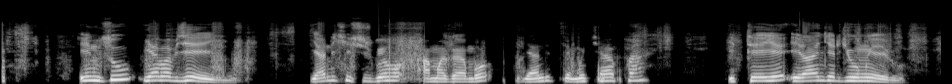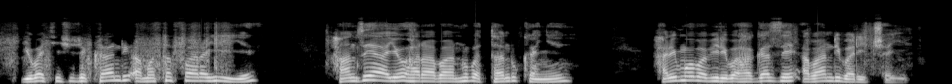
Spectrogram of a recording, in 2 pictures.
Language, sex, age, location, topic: Kinyarwanda, male, 18-24, Huye, health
